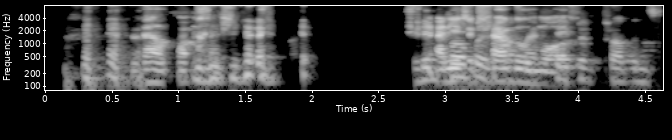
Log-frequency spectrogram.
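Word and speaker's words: Welkom: It's pronounced welcome, not welcome. Welcome.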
